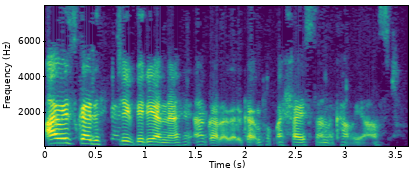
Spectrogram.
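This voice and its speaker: An Australian woman whose accent has softened from years in England, co-hosting a casual video call chat with playful, teasing asides. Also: deep voice, wildly swooping pitch, rapid-fire, lo-fi sound. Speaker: co-host.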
